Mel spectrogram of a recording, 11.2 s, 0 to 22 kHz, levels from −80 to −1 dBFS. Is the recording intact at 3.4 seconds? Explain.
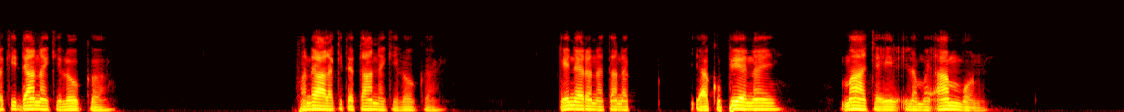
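Yes, at 3.4 seconds the speech is intact, with no dropout, glitch or other fault at that moment.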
